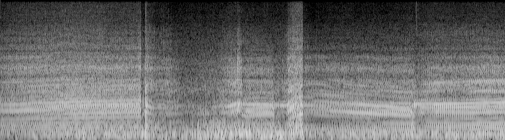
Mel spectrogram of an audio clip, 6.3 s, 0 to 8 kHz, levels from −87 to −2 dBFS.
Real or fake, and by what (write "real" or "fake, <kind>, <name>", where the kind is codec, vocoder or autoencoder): real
